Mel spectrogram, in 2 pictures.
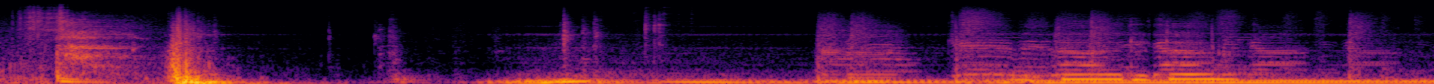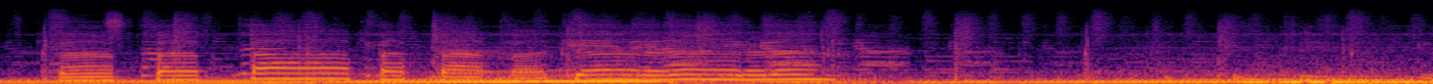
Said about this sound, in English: I'm currently at my front door. I'm getting in my car.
